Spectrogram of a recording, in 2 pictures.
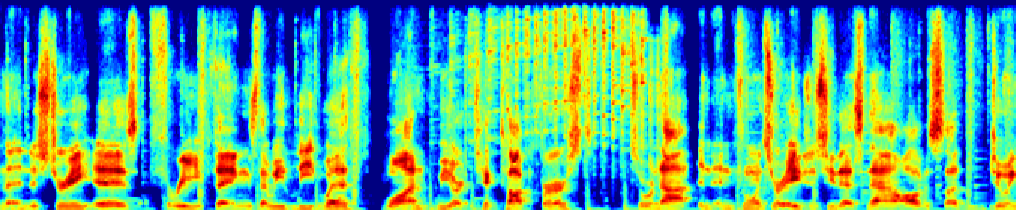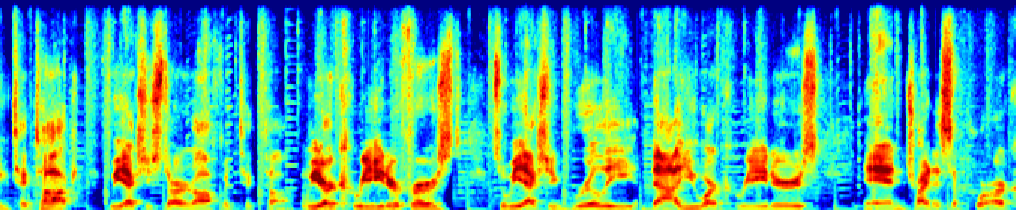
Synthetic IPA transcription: nðiɪ̃ndɨstɹ̥iʔɪz̥θɹiθɪ̃ŋzðɨt̚wilid̚wɪð̥ | wʌ̃nwiə˞tʰɪk̚tʰɑkfɜ˞stsoʊwɨɹnəɾɨ̃nɪ̃ɱfluɨ̃nsə˞eɪd͡ʒɨ̃nsiðɨtsnaʊɔlˠʌvəsʌdⁿn̩dʉɪ̃ŋtʰɪk̚tʰɑk | wiæk̚t͡ʃʉl̩ˠistɑɹɾɨɾɔfwɨð̥tʰɪk̚tʰɑ̰k̚wiə˞kʰɹ̥ieɪɾə˞fɜ˞stsoʊwiæk̚t͡ʃʉl̩ˠiɹɪlˠivælˠjʉaʊə˞kʰɹ̥ieɪɾə˞zɨ̃ntʰɹ̥aɪɾɨsɨpʰɔɹɾa̰ʊə˞

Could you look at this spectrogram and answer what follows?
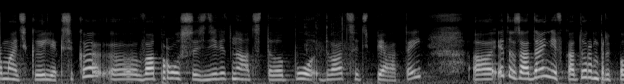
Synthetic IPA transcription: matʲɪ̥kəɪlʲe̞ksʲɪkəvɐpɾo̞sɨzʲdʲɪvʲɪt̪nat̪sɨ̥t̪əvəpod̪vat̪sɨtʲpʲat̪əjəɛ̰t̪əzɐd̪anʲɪjəfkɐt̪o̞ɾəmpɾʲɪt̪̚pə

